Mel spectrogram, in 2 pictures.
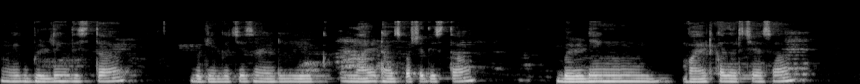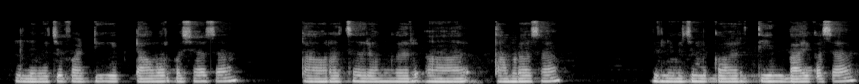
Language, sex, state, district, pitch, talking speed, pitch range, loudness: Konkani, male, Goa, North and South Goa, 140 Hz, 100 wpm, 135-145 Hz, -18 LUFS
